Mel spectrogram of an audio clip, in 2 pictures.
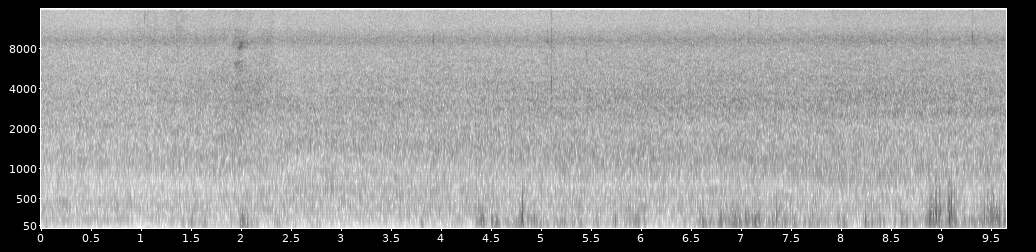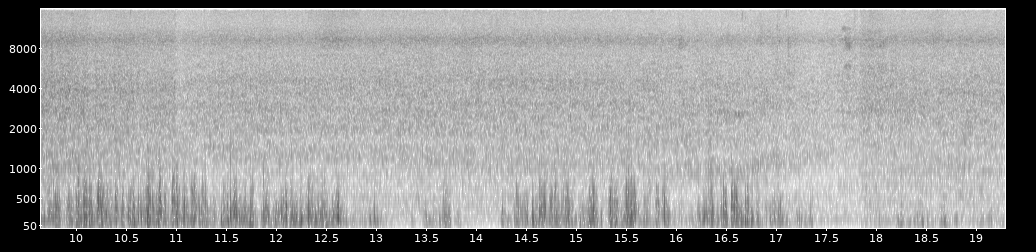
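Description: Wind buffeting the microphone in irregular low rumbling gusts, heaviest from about halfway in and again near the end.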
